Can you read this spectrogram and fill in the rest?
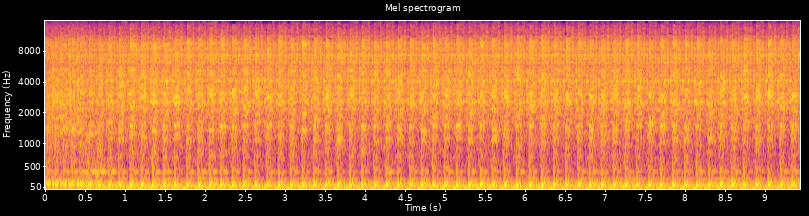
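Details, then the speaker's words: Suzuki Intruder VL1500 V-twin that had sat for years, after priming the carbs and restoring fuel pressure: loud, uneven running that keeps going only on choke; owner suspects gummed carbs. "so it doesn't want to run without the choke being on so that's a good sign that the carbs are pretty shitty however it's getting better and better as I go here with the startups"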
